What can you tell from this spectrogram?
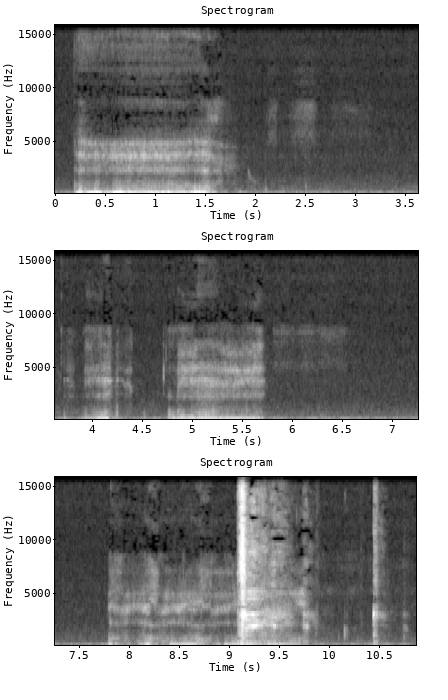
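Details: A sleeping Brittany Spaniel snoring in rough, rasping breaths about one to two seconds long, separated by quiet pauses, with a sharp click near the end.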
